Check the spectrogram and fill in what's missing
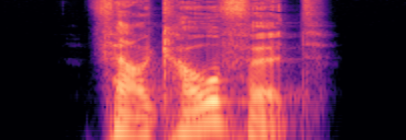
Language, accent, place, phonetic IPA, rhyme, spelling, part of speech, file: German, Germany, Berlin, [fɛɐ̯ˈkaʊ̯fət], -aʊ̯fət, verkaufet, verb, De-verkaufet.ogg
- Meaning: second-person plural subjunctive I of verkaufen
